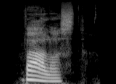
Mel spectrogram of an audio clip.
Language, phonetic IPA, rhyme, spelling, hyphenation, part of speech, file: Hungarian, [ˈvaːlɒst], -ɒst, választ, vá‧laszt, verb / noun, Hu-választ.ogg
- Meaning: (verb) 1. to choose, select (as someone: -nak/-nek or -ul/-ül) 2. to elect (as someone: -nak/-nek or -vá/-vé) 3. to separate; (noun) accusative singular of válasz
